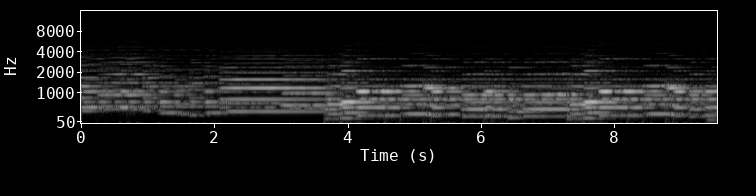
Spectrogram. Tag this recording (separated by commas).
Music, woodwind instrument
